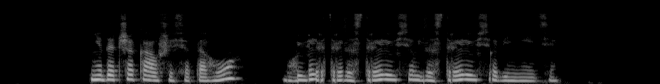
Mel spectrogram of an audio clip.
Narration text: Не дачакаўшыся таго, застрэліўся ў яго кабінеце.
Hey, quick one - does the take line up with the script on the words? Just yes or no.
no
